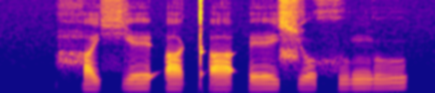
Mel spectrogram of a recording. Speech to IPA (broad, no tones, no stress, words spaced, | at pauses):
haçeʔa kʼaʔeɕo xuŋɾu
